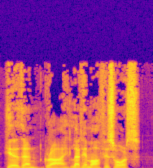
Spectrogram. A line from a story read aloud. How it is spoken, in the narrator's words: Parn said in her dry voice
